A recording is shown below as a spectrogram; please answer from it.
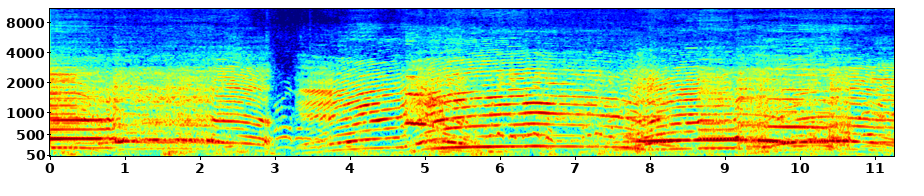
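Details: Black sacrificial cattle coming down from a truck; repeated overlapping moos from more than one animal, some rising and falling in pitch, with a brief break near the middle and a steady low rumble beneath.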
